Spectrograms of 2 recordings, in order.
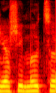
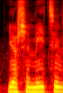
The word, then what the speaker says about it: Yoshimitsu: Coral Ann, Yoshimutsu, Ashikaga. Yoshimitsu, sorry I said it wrong.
